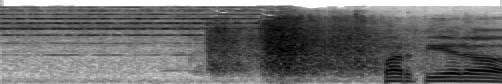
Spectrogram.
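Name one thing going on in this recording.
Starting gates bang open with a loud clatter.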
